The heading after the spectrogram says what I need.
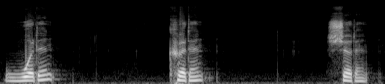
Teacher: wouldn't couldn't shouldn't and I just said those with glottal stops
